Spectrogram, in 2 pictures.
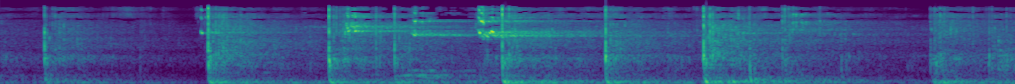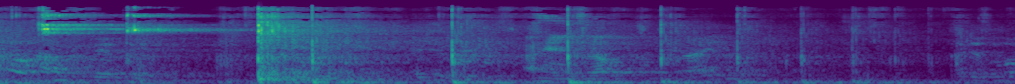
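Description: A basketball bouncing on a hardwood gym floor, irregular sharp thuds that echo in the hall and thin out over the last few seconds. Sneakers give short squeaks on the floor a few times.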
